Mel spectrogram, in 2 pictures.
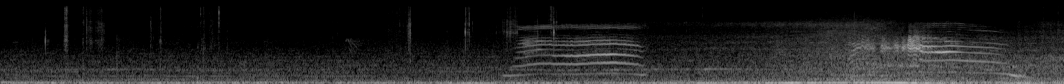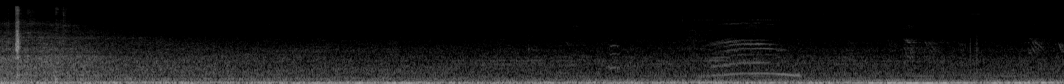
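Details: Angry white stray cat living on the street, giving long drawn-out harmonic meows that rise then fall, one near five seconds, a louder overlapping one around nine seconds, another near eighteen seconds, over steady low traffic rumble.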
